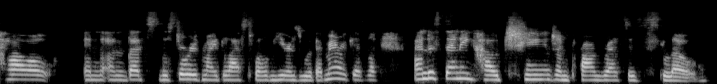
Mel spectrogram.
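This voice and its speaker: Speaking in a French accent, a woman has a fairly high pitch and fairly even intonation at a moderate pace. The sound is dry and close, with no echo. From France. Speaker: advertising agency co-founder. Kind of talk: interview conversation.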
